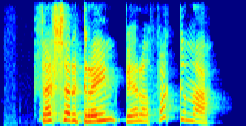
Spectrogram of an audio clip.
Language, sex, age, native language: Icelandic, female, 9, Icelandic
